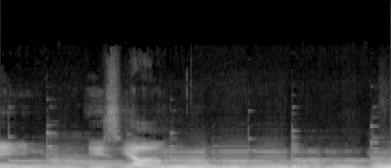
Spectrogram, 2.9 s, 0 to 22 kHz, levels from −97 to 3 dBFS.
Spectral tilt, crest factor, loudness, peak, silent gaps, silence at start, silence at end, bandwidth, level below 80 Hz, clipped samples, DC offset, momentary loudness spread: -7 dB/octave; 18 dB; -26 LUFS; -8 dBFS; none; 0 s; 0 s; 14 kHz; -48 dBFS; under 0.1%; under 0.1%; 7 LU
